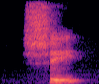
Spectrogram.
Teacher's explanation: you have that closer E sound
